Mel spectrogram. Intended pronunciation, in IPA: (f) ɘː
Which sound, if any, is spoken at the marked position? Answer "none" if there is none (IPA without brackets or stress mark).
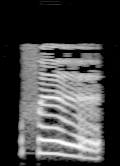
f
